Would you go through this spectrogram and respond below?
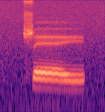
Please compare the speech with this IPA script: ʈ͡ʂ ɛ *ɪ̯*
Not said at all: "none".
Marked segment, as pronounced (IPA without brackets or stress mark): ɪ̯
